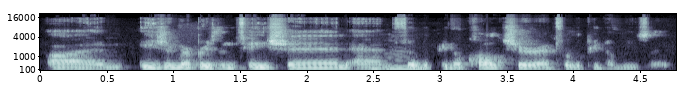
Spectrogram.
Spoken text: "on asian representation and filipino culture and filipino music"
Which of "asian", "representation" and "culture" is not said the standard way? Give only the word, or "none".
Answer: none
